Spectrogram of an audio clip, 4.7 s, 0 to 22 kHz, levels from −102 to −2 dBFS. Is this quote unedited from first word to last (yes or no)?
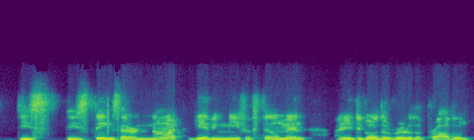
yes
